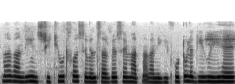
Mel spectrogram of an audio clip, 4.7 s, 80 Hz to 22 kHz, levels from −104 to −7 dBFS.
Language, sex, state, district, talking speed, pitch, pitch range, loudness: Hindi, female, Madhya Pradesh, Bhopal, 190 wpm, 210 Hz, 200-225 Hz, -13 LUFS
